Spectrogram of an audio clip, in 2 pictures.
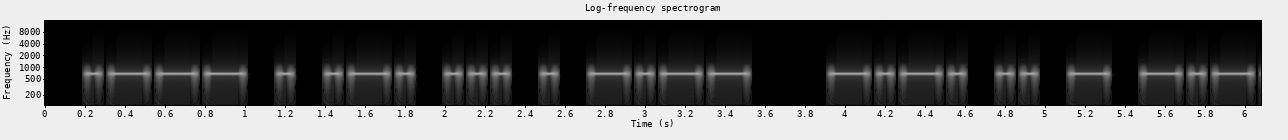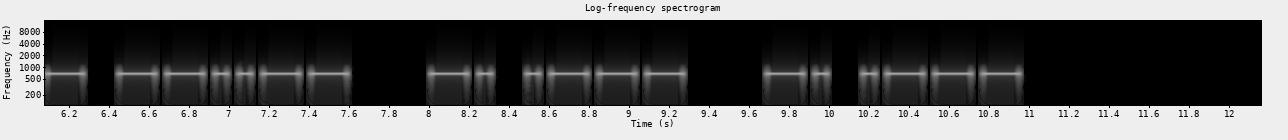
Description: Morse code, heard as a keyed tone, about 20 wpm, 700 Hz. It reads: JERSEY CITY, NJ NJ
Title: Practice QSO - Exchange 1 - Beginning - 20wpm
